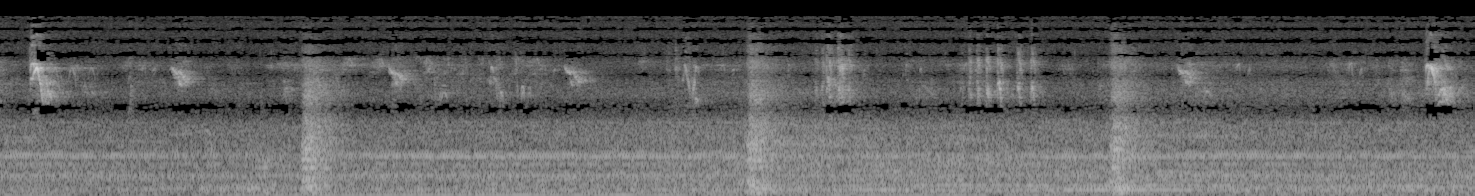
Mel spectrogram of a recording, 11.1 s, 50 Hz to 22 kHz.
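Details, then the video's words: Garden recording, 13 April 2020, of a Common Tailorbird bathing on wet trees after the plants were watered and shaking its feathers. Quick high chirps come in scattered series between several loud knocks, over a steady hum. "Tailor Bird song and bath"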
